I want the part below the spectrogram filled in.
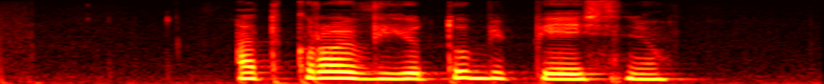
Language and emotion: Russian, neutral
